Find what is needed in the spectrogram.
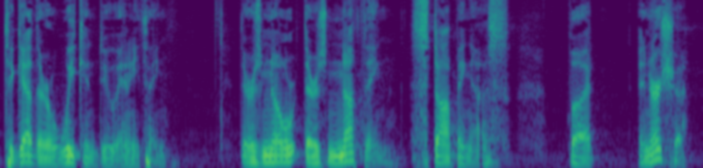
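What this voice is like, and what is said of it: Choked-up, emotional voice. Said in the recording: “I get a little choked up”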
